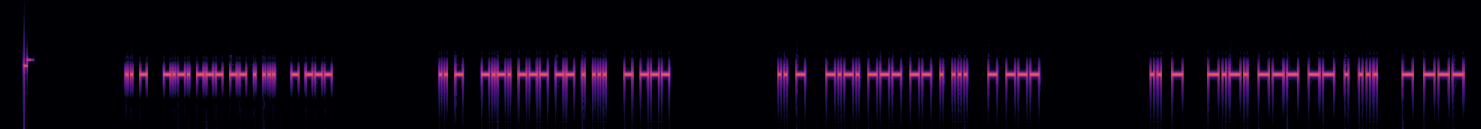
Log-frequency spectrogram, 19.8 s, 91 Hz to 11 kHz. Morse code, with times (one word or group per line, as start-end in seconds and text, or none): 1.7-2.0 IT
2.2-3.7 COMES
3.9-4.4 TO
5.9-6.2 IT
6.4-8.1 COMES
8.3-8.9 TO
10.4-10.7 IT
11.0-12.9 COMES
13.2-13.9 TO
15.3-15.8 IT
16.1-18.4 COMES
18.7-19.5 TO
